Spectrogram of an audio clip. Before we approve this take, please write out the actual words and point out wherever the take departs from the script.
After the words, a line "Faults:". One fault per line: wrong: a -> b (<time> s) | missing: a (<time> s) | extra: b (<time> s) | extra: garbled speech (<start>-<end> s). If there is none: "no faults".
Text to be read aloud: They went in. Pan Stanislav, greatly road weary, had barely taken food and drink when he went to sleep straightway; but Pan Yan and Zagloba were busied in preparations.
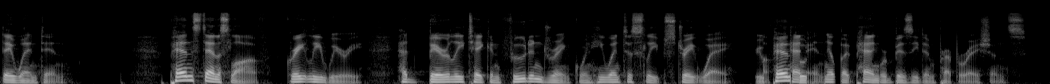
They went in. Pan Stanislav, greatly weary, had barely taken food and drink when he went to sleep straightway; [garbled] but Pan Were busied in preparations.
Faults:
missing: road (3.2 s)
extra: garbled speech (7.5-8.4 s)
missing: Yan and Zagloba (8.8 s)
